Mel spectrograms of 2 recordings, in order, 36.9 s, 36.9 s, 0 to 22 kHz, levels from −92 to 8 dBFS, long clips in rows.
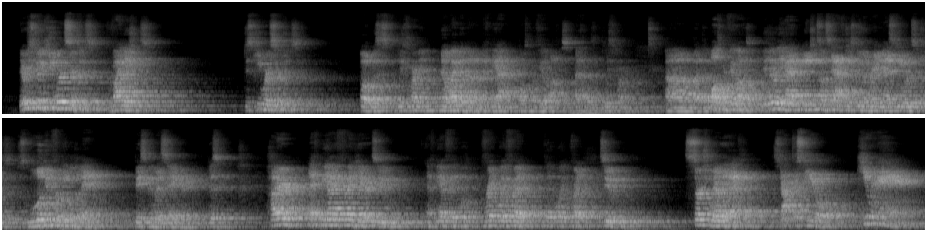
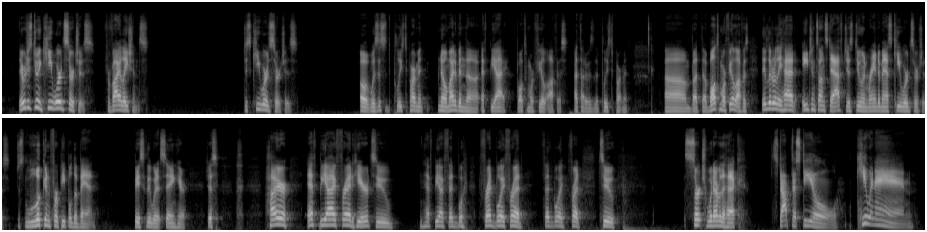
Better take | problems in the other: second | off-mic speech; far // room echo; strong; dies away in 2.8 s

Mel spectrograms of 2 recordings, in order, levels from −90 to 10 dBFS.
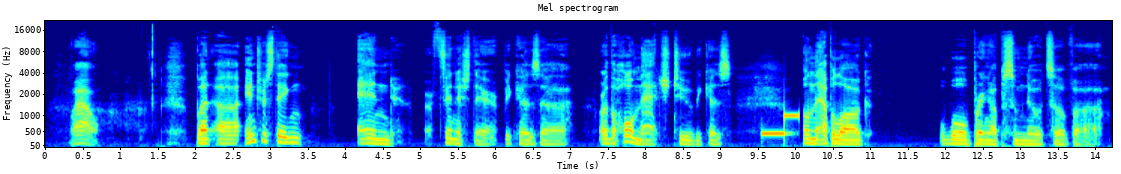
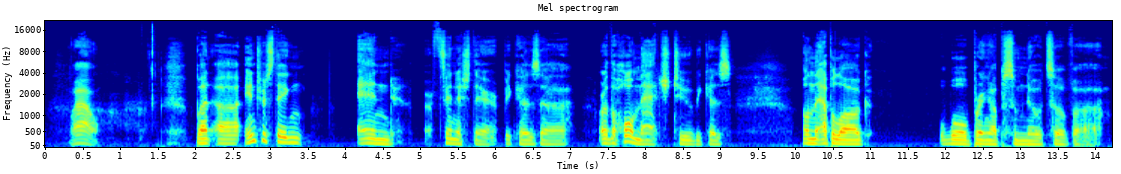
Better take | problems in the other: second | alarm; loud; at 9.5 s; peak 5 dB above the speech

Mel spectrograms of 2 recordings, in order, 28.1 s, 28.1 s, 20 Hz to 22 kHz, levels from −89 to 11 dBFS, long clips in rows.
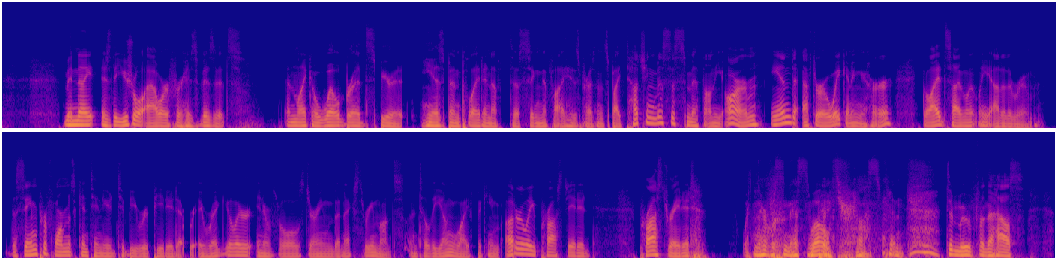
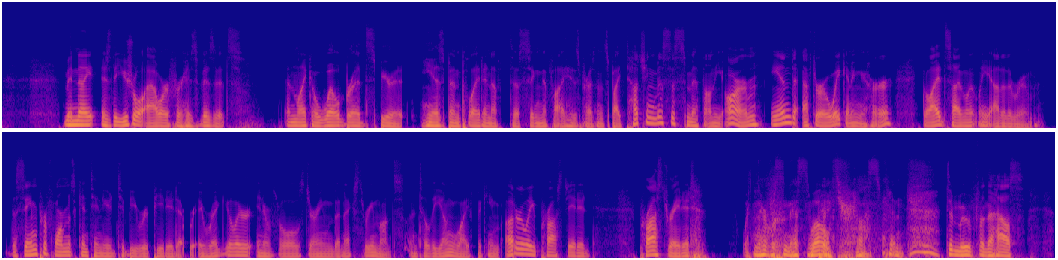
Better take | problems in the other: neither | muffled; very; fading above 2.5 kHz; the same in both

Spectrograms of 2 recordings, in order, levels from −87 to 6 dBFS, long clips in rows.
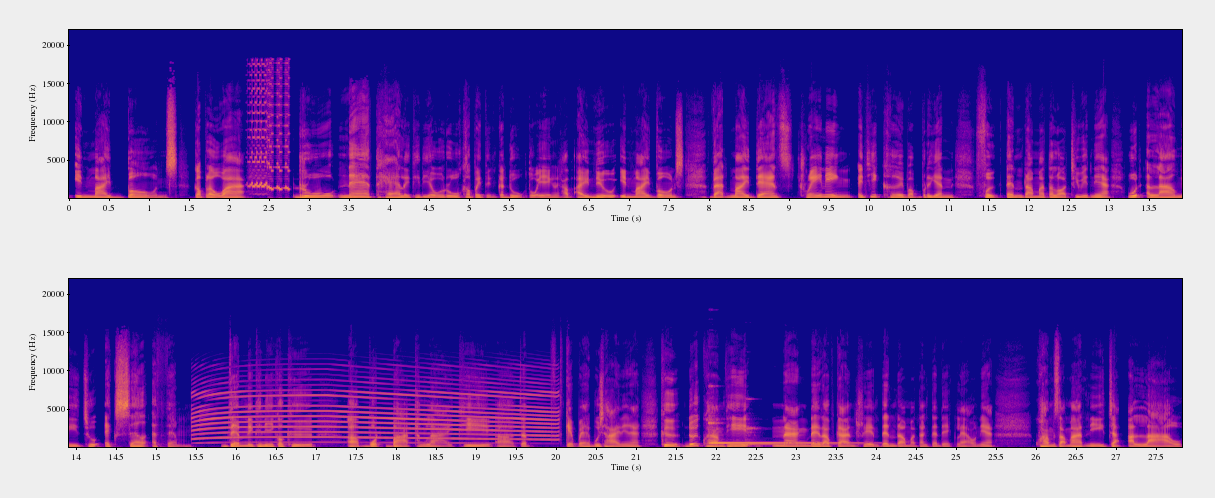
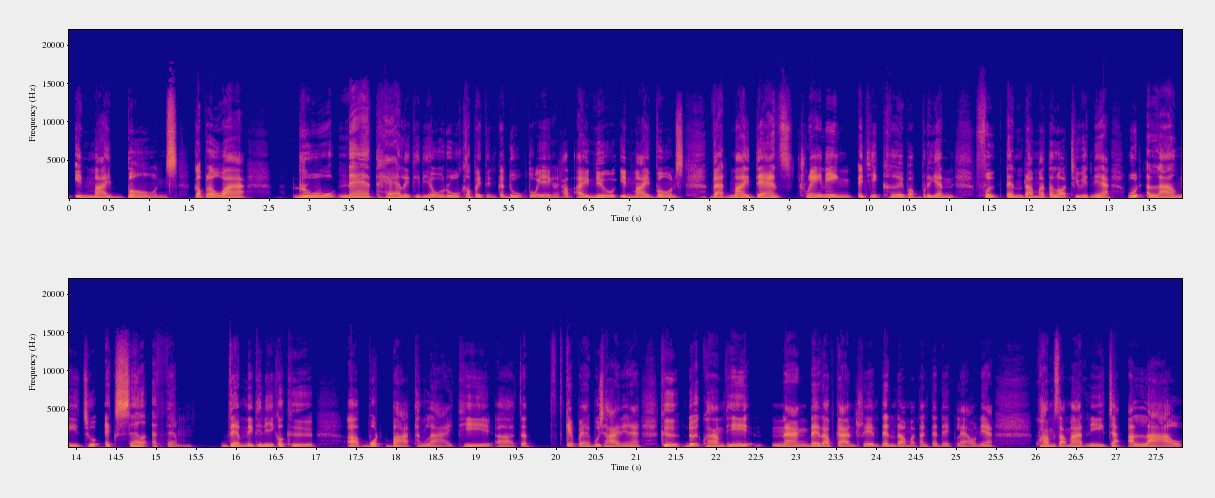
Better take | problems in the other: second | phone ringing; loud; at 2 s; peak 3 dB above the speech // siren; noticeable; from 15 to 20 s; peak 2 dB below the speech // doorbell; loud; from 22 to 24 s; peak 2 dB above the speech

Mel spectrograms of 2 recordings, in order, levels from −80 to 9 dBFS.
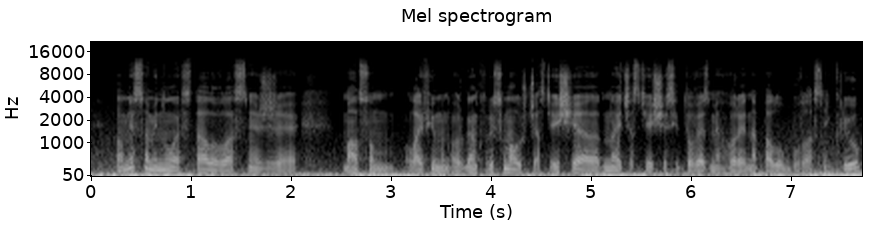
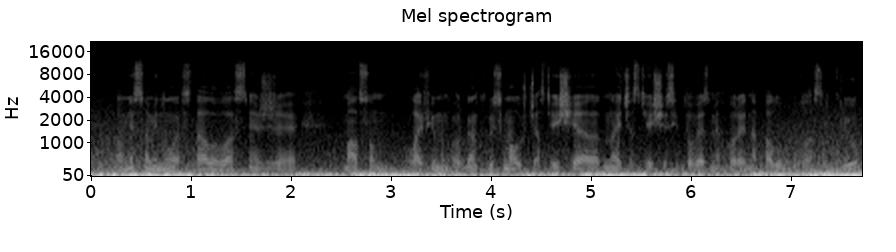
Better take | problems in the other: first | low rumble; loud; throughout; 6 dB below the speech; faint in the first

